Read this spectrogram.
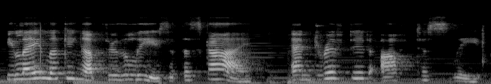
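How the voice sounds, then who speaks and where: A woman reading a children's picture book aloud in a gentle, expressive way. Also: medium pitch, unhurried, faint music behind, poor audio. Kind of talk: storybook read-aloud.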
